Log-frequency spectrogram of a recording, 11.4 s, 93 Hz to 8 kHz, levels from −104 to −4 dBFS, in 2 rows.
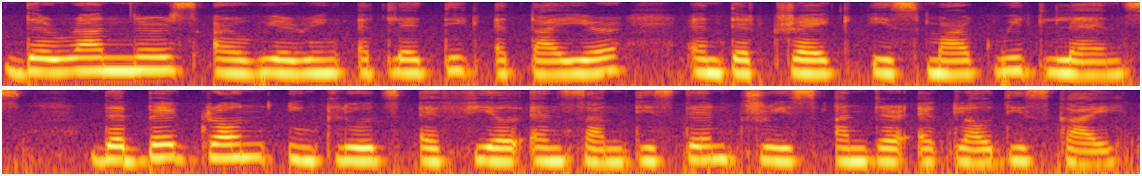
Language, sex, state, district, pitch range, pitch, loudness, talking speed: English, female, Nagaland, Kohima, 185-200 Hz, 190 Hz, -15 LUFS, 135 wpm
